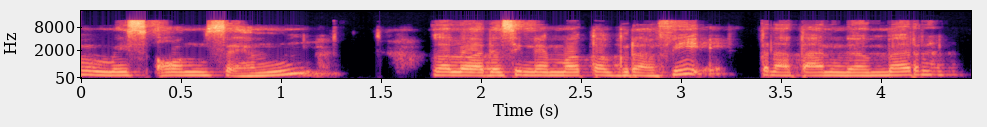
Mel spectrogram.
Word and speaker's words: mise en scène: Yang pertama ada tulisannya mise en scène, tapi bacanya mise en scène.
